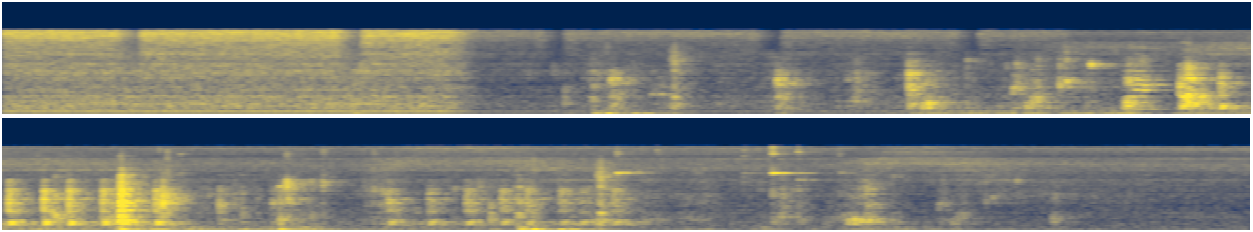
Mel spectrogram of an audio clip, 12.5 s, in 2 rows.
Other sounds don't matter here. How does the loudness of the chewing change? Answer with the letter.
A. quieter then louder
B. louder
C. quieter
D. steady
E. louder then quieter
E.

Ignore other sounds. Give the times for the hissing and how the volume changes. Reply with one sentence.
The hissing can be heard from 0.0 to 12.4 s, getting quieter.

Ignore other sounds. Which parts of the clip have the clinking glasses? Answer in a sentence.
The clinking glasses can be heard from 9.3 to 10.6 s.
